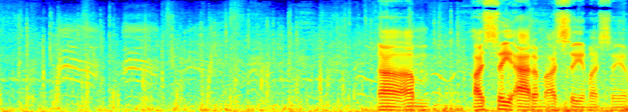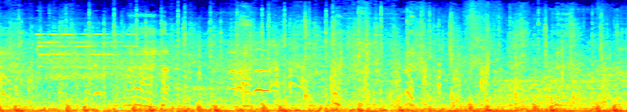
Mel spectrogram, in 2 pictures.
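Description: Footsteps run quickly through grass and undergrowth.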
